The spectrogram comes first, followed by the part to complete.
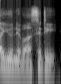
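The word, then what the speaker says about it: university: लिखा तो यू से है, लेकिन जब हम इसे बोलते हैं तो पहली आवाज़ य की निकलती है। यह एक कॉन्सोनेंट साउंड है, इसलिए हम कहेंगे अ यूनिवर्सिटी।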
